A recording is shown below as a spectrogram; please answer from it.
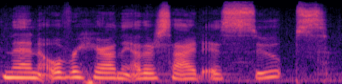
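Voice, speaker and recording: A woman's voice: medium pitch, fairly even intonation, moderate pace, faint music behind, rough recording. A woman narrating a casual shopping and cooking vlog in a chatty, upbeat way, thinking aloud as she goes. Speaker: home cook and shopping vlogger.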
